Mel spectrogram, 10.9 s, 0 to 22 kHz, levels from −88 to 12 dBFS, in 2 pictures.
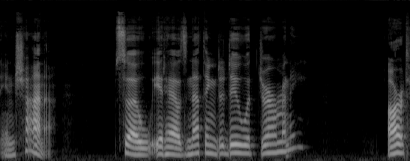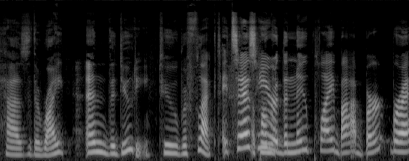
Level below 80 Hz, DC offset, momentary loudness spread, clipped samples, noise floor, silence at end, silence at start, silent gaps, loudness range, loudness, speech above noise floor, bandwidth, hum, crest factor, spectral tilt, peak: -72 dBFS; under 0.1%; 12 LU; under 0.1%; -74 dBFS; 0 s; 0 s; none; 6 LU; -30 LUFS; 44 dB; over 20 kHz; none; 20 dB; -3.5 dB/octave; -10 dBFS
